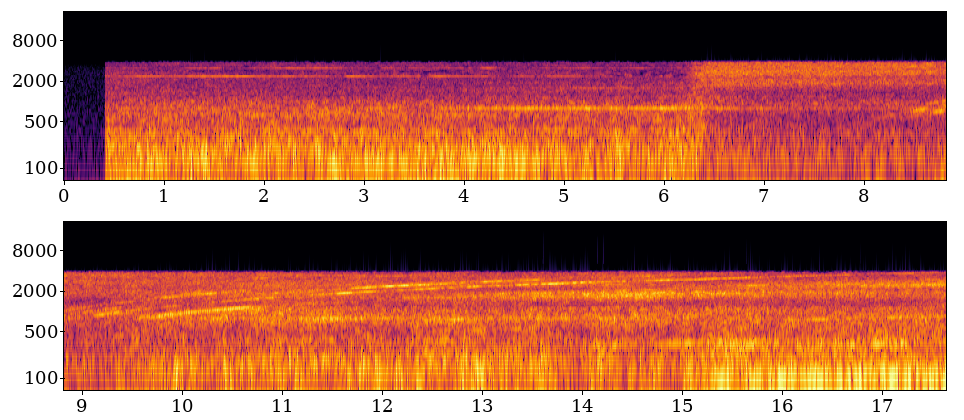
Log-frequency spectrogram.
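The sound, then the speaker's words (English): A jet aircraft engine starting up close by, heard from outside the plane: a loud, steady roar with a whining pitch that climbs and spools up over several seconds, no voices. “Somebody standing close by a jet engine starting up, and all the noise outside that one would hear when the jet engine started up.”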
